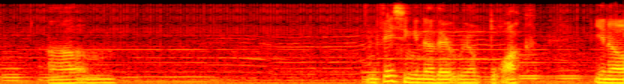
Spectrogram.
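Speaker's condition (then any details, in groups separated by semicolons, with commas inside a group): No condition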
